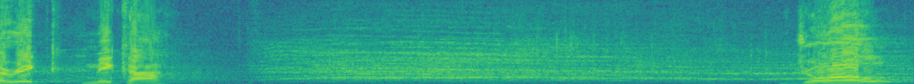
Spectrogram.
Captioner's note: applause and cheering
